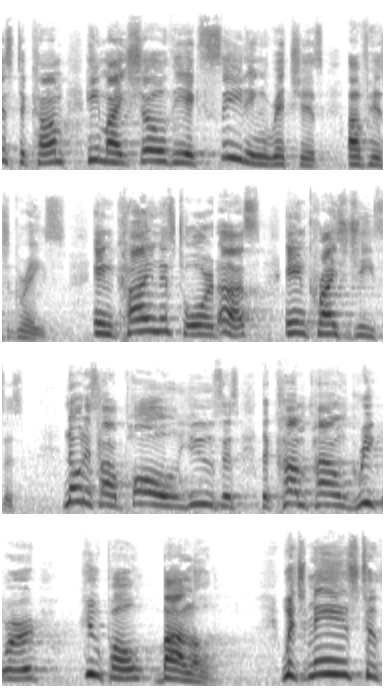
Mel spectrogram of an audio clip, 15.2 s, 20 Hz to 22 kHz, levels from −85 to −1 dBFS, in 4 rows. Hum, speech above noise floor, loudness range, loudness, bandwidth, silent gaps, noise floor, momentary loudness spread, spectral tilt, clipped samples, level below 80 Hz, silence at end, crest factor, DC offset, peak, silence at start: none; 30 dB; 4 LU; -26 LUFS; 15.5 kHz; none; -56 dBFS; 11 LU; -3.5 dB/octave; under 0.1%; -68 dBFS; 0 s; 20 dB; under 0.1%; -6 dBFS; 0 s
